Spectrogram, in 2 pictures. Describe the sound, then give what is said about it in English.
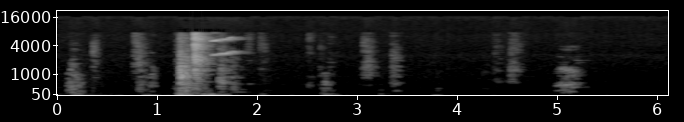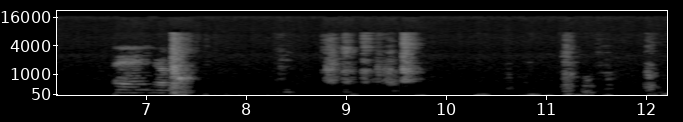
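A front door opens and later shuts, heard as sharp latch clicks and a brief creaking squeal, with scattered thumps and faint murmured voices in between, quiet overall. “Sorry, that's the door.”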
